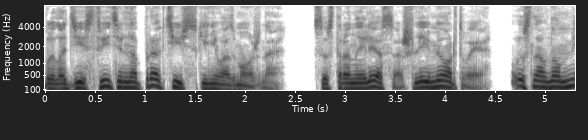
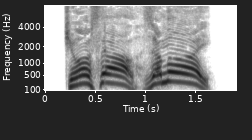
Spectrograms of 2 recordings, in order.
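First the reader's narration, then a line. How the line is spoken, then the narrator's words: Shouted. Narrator (Russian): выкрикнул Пимен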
